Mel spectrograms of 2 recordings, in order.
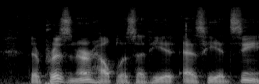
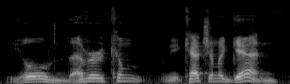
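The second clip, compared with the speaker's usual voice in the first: higher, slow doom-laden warning; gloomy prediction; 7 semitones higher than usual. Acted. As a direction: warn them it's hopeless. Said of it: "predicted Pete".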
